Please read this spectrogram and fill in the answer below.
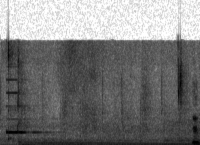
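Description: LG countertop microwave oven starting up: a short high button beep, then a steady low hum as it runs.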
